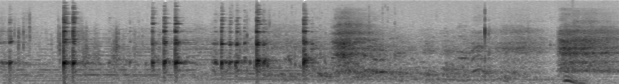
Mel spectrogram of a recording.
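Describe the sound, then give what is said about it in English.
Several bright glass clinks ring out in a quick, uneven cluster, followed by a soft rushing swell like cream soda being poured into a glass, with faint breathy vocal sounds. “Oh, it's marvellous what a glass of cream soda can do for one.”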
